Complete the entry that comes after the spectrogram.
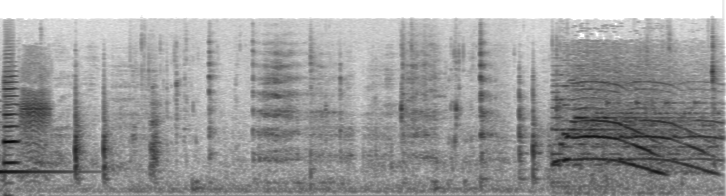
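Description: Metal fork and chopsticks clicking and scraping on a wooden serving board of noodles. A short, horn-like held note ends about a second in. From about five and a half seconds in, several overlapping whistle-like tones slide downward in pitch.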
